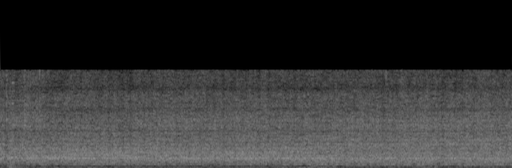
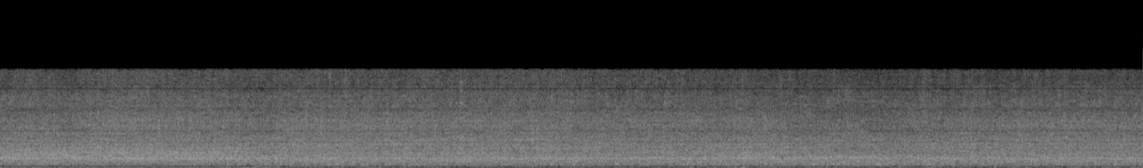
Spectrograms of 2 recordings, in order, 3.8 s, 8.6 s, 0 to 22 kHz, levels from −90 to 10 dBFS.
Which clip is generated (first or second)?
second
